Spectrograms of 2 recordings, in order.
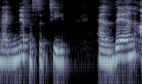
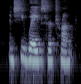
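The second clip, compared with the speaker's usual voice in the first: plain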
